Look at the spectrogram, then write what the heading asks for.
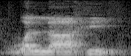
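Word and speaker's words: وَاللهِ: Then you pronounce this together, waw and Allahu, and don't pronounce alif. So it will become wallahi.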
